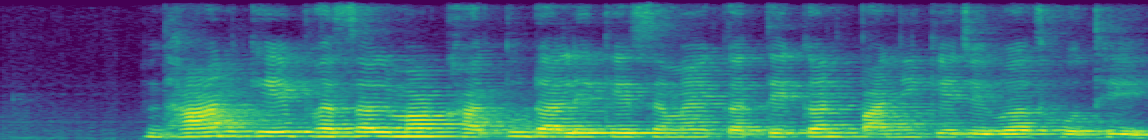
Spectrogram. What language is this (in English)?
Chhattisgarhi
